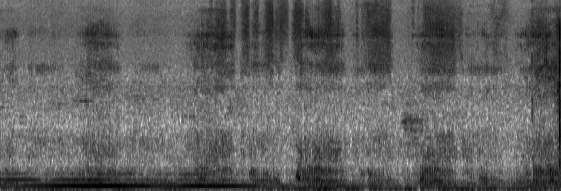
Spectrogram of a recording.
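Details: A happy Ragdoll cat purrs in a low, steady rumble with a rapid pulsing rhythm.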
